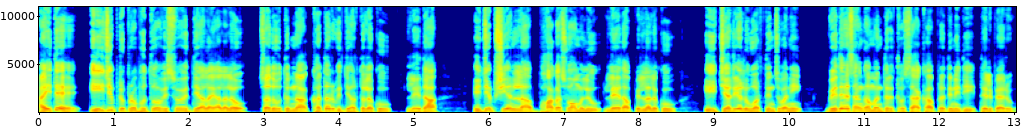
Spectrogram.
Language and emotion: Telugu, neutral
